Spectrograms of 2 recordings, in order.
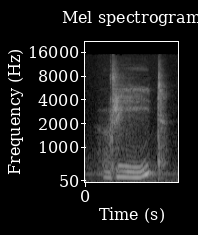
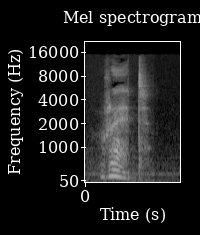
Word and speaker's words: read: Sloveso číst, read, je nepravidelné, ale je tak trošku zákeřné, protože ve všech třech tvarech se píše stejně, ale v přítomném tvaru se vyslovuje read a v těch ostatních dvou tvarech red, jako červená barva.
